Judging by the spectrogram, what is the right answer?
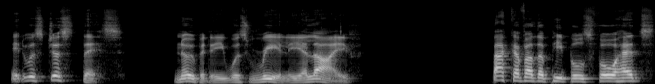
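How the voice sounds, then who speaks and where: A man's voice: mid-range voice, a bit bright. A man voicing a cynical, musing older working-class man, a self-taught professor, in a folksy, rhetorical audiobook monologue.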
